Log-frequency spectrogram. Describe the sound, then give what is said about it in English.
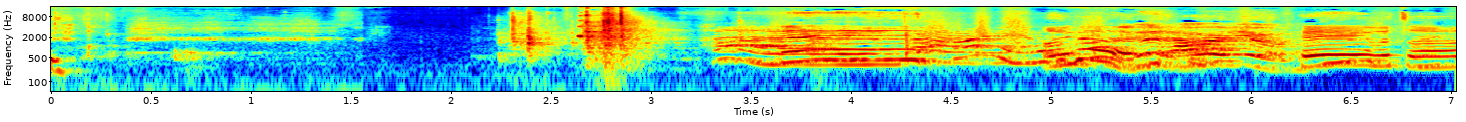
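A door at LiveWell on West Campus clunks open with a short, sharp burst of noise as people walk in from freezing weather, and right after it a warm wash of overlapping voices and chatter spills in, much louder than before. “Okay, the door opened.”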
